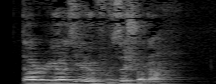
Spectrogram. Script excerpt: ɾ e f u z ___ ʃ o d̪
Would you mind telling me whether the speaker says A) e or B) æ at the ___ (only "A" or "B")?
A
